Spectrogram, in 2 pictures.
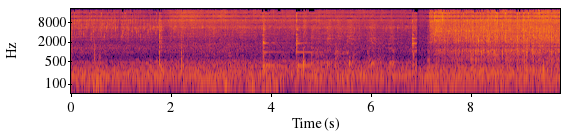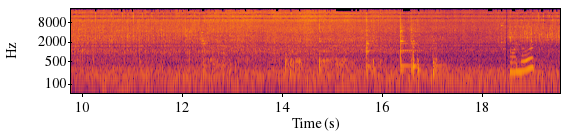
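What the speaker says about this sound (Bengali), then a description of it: "এই জন্য এখন দিয়ে দিতেছি পেঁয়াজ" Sliced onions hit hot oil in a pan for a tilapia curry: after quiet handling and clinks, a loud, steady sizzle starts and continues, with scraping stir strokes and occasional utensil knocks.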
